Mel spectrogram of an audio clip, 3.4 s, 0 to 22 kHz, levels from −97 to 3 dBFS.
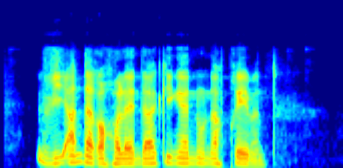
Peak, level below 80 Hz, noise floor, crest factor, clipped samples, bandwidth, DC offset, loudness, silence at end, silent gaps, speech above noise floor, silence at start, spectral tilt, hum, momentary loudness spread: -2 dBFS; -64 dBFS; -67 dBFS; 22 dB; under 0.1%; 7.2 kHz; under 0.1%; -23 LUFS; 0.7 s; none; 44 dB; 0.35 s; -6.5 dB/octave; none; 12 LU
